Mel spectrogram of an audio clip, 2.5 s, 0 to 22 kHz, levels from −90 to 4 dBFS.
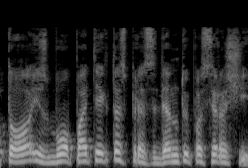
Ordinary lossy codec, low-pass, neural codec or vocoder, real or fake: MP3, 48 kbps; 14.4 kHz; none; real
